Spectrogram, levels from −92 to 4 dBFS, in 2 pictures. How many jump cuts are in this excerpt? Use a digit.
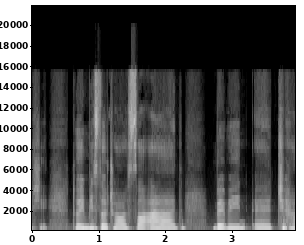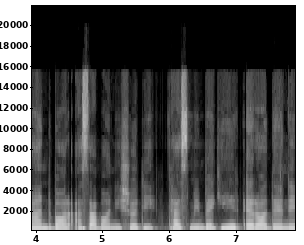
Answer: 1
